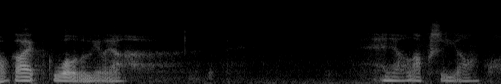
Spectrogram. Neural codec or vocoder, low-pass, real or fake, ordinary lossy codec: codec, 16 kHz in and 24 kHz out, 0.6 kbps, FocalCodec, streaming, 2048 codes; 10.8 kHz; fake; none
